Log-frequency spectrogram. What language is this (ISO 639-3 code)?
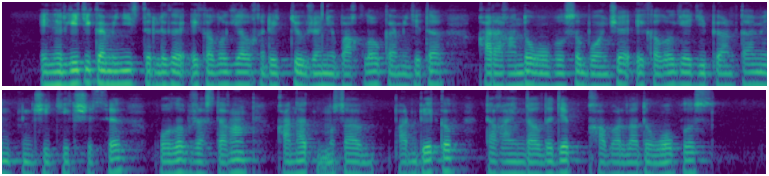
kaz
